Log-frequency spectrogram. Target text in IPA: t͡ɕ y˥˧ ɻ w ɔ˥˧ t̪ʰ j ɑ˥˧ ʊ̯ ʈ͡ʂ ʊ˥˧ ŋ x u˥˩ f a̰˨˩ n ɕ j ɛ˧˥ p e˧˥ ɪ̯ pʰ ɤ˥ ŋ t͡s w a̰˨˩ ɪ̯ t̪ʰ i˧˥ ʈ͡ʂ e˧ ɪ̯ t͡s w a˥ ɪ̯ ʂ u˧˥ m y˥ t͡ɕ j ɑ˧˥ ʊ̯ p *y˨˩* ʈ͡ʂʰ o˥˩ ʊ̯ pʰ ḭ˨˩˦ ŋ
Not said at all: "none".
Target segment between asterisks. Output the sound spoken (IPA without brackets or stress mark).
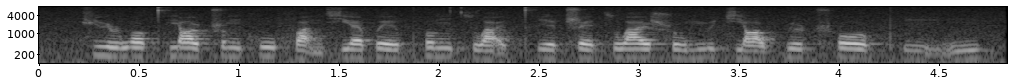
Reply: y˥˧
